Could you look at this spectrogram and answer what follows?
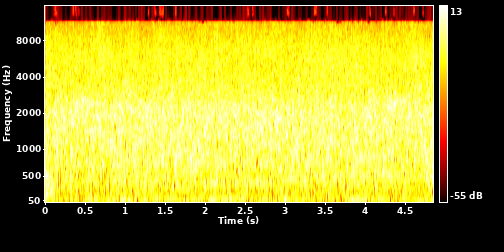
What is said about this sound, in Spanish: Aplausos, muchos aplausos.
